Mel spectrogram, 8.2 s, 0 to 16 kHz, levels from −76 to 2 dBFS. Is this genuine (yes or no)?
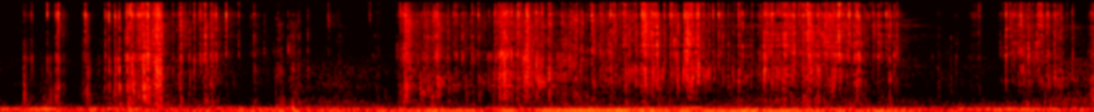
yes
